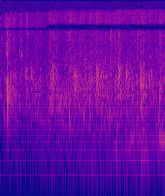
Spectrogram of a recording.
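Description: Audience applause: a few scattered claps at first, thickening into steady clapping within the first half second.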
